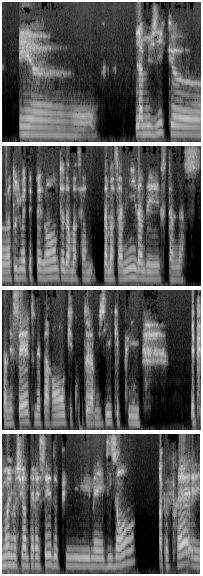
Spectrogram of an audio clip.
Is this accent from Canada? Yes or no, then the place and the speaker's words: no; Caracas, Capital District, Venezuela; now in France; Je viens du Venezuela, donc je suis née à Caracas, et j'habite en France depuis 12 ans maintenant.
